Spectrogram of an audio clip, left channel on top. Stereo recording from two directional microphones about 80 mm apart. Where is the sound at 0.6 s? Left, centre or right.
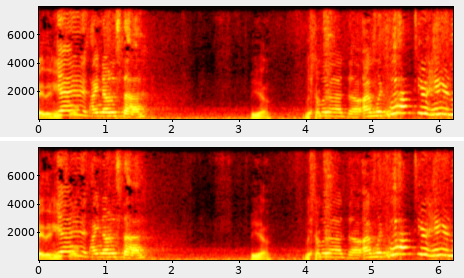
Left.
